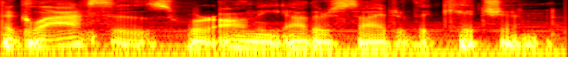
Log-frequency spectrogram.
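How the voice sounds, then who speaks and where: A man's voice: a bass voice, expressive, moderate pace, creaky. A man narrating a first-person horror audio drama in a somber, literary storytelling manner. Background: music.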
